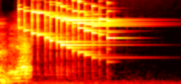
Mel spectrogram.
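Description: A short rising chime flourish: a quick run of bell-like synthesized notes climbing in pitch, ringing on and fading out within about a second and a half.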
